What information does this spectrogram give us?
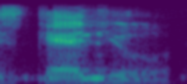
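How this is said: It is said with an American accent. "The Americans will say"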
